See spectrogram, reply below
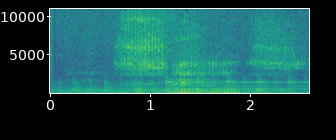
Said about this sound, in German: Welches Tier suchen wir? Ich sag es dir. Die Katze.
